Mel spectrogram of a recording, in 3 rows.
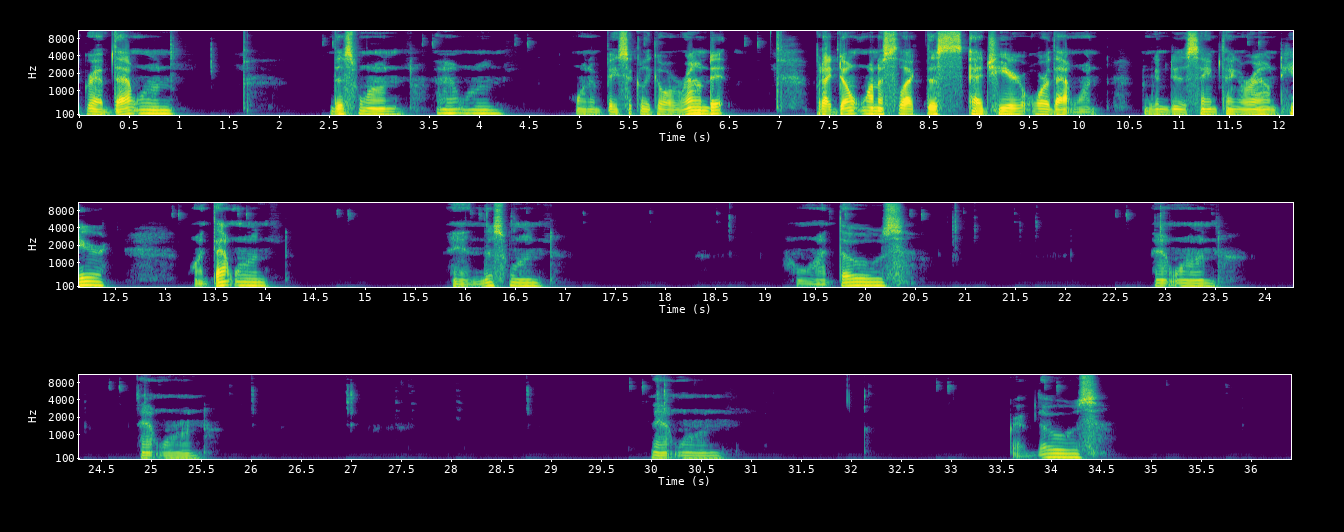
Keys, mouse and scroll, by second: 2.4 shift+right click, 3.4 shift+right click, 4.3 shift+right click, 5.6 shift+right click, 6.6 shift+right click, 11.6 shift+right click, 13.0 shift+right click, 13.7 shift+right click, 14.7 shift+right click, 16.0 shift+right click, 16.6 shift+middle click, 17.2 scroll down 2, 17.8 middle click, 18.3-18.7 scroll up 2, 19.7 shift+right click, 20.4 shift+right click, 21.0 shift+middle click, 22.5 shift+right click, 23.0 shift+middle click, 24.6 shift+right click, 25.1 shift+middle click, 27.3 shift+scroll down 2, 27.5 middle click, 27.5-27.8 scroll up 2, 28.0 scroll up 2, 29.8 shift+right click, 30.4-32.3 shift+middle drag, 32.8 shift+right click, 33.9 shift+right click, 35.1 shift+middle click.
